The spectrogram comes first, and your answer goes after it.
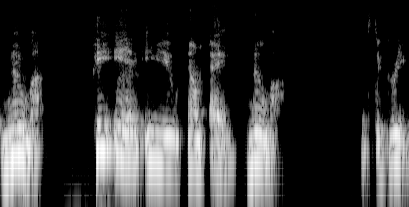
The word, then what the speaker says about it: pneuma: I think you pronounce it pneuma.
